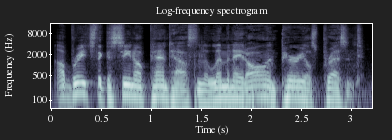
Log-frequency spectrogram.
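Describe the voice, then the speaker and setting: An actor playing a resolute, blunt soldier with a clipped military manner in a video game. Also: male voice, medium pitch, fast, a little mellow, breathy edge, lightly acted. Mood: businesslike. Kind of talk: video game cutscene dialogue.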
